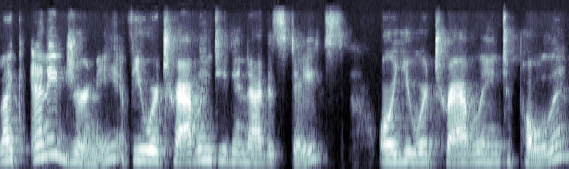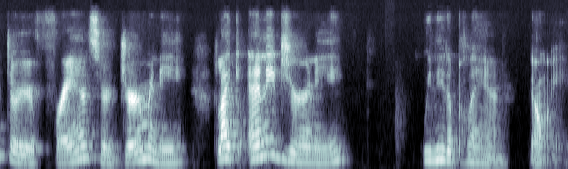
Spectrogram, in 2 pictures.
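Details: Adult woman speaking; normal fluent speech.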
